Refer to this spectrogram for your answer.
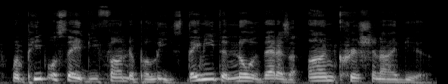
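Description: With big pitch swings, a man's voice carries a husky, rough edge and a slightly mellow tone.

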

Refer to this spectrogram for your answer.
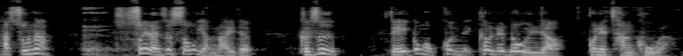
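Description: Long, frequent pauses break up speech that swings very widely in pitch. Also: man, high pitch for a man, moderate pace. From Taiwan. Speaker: talk show host. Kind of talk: casual chat. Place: studio. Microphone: lapel.

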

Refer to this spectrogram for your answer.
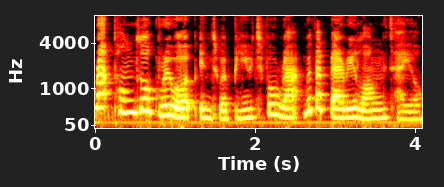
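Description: Over a quiet background, a woman speaks at a fairly slow pace with an animated tone, very wide pitch swings and a somewhat breathy sound. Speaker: primary school teacher. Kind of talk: children's story reading aloud, bedtime-style storytelling. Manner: animated, expressive, changing tone for the cat and characters' dialogue; gentle, measured storyteller pacing. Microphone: phone near.

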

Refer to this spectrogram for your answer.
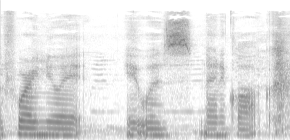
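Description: There is noticeable background noise as a woman speaks at a fairly slow pace. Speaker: student vlogger. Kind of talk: casual vlog chat. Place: home room. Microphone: phone near.

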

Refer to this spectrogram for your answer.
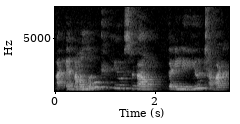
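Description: Someone with an American accent talks with very wide pitch swings, with audible room echo and noticeable background noise in the recording. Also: woman. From US West Coast, Oregon. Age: 70s. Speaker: local resident giving public comment. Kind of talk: public comment at a city meeting. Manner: halting.

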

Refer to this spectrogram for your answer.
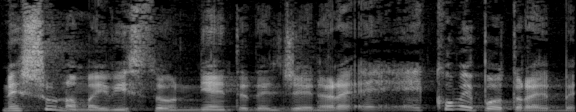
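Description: This is an unremarkable speaking voice, captured on a very clean recording with a silent background. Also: man. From Italy, Verona province (Lessinia). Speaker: podcast host and storyteller. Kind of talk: scripted narration.

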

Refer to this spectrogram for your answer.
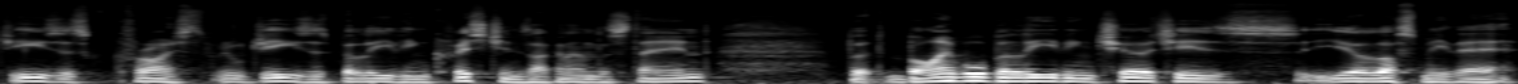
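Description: A man's fairly low-pitched voice at a slow pace.

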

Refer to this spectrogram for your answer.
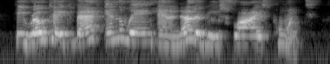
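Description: At a very slow pace, a woman speaks in a raised, projected voice with lively intonation against a quiet background. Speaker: vlogger. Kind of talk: reading a story aloud. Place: home room. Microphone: phone near.

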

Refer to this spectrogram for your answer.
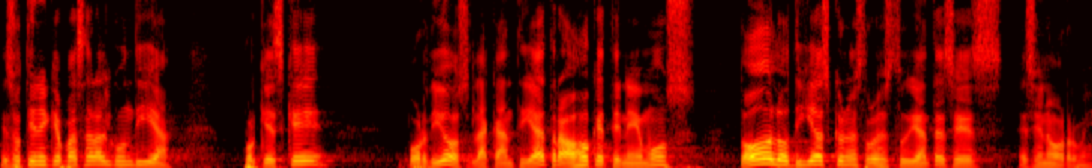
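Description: A man speaks with a Cali Colombian accent and a high pitch. The background is quiet. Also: ordinary pitch variation, fairly quick pace. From Colombia, Cali. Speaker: math teacher and online educator; math teacher, online educator. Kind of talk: conference talk. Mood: warm, humorous. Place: hall. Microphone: podium.

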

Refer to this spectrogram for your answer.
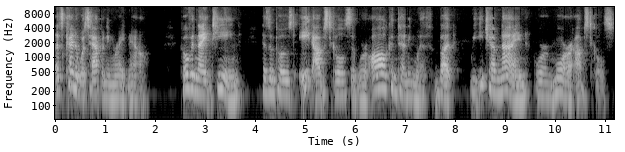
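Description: The voice is somewhat breathy and unhurried at a fairly slow pace, set against a quiet background. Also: woman, fairly low pitch for a woman. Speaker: minister. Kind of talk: sermon. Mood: calm, compassionate. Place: home room. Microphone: video call.

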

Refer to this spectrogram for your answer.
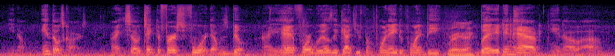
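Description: A man speaks at a moderate pace with ordinary pitch variation. Noticeable background noise is present. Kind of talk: interview answer. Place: office. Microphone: camera far.

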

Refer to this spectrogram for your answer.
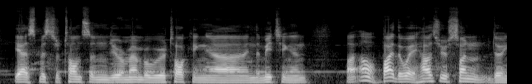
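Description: With a Scottish accent, a man talks at a very fast pace in a fairly low pitch with ordinary pitch variation, against noticeable background noise. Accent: mild Scottish. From Scotland. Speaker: magazine publisher. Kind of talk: interview.

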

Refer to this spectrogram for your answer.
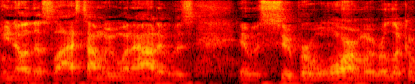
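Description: Light background noise sits under a man with fairly low pitch talking at a very fast pace. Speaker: guest. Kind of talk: interview answer. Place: home room. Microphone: studio mic.

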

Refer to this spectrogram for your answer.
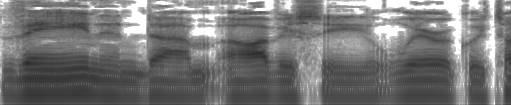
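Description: Against a quiet background, a man talks in a fairly low pitch. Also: dry sound with no echo. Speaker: guest. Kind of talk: interview answer. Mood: relaxed, friendly. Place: studio. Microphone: studio mic.

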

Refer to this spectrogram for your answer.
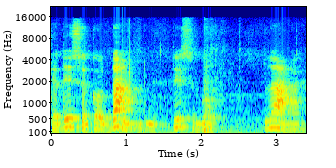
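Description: A woman with a fairly low pitch and a bright, sharp tone speaks at a slow pace amid strong room echo. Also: ordinary pitch variation.

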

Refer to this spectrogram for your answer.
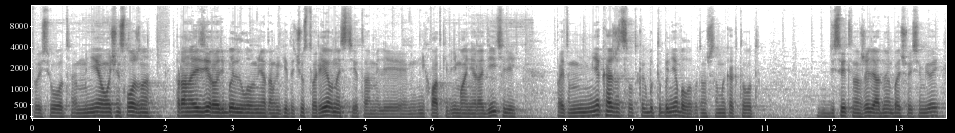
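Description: Monotone, flat intonation at a fairly quick pace. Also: man. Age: 20s. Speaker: businessman; guest. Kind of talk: interview. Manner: hesitant with fillers. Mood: calm, reflective. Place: studio. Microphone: lapel.

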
